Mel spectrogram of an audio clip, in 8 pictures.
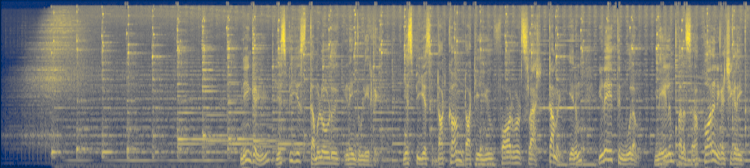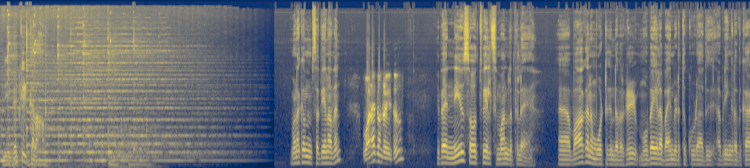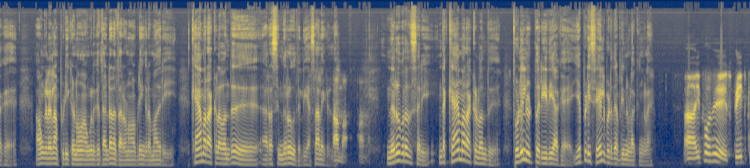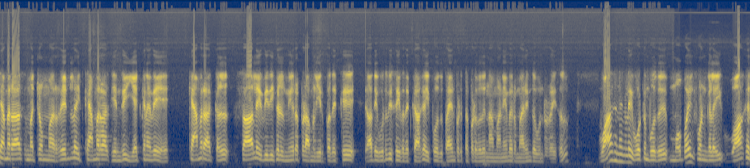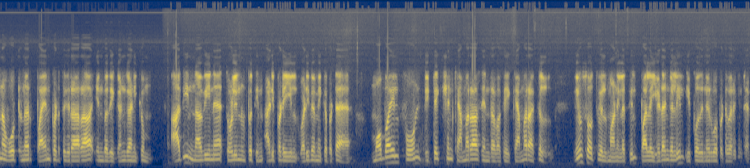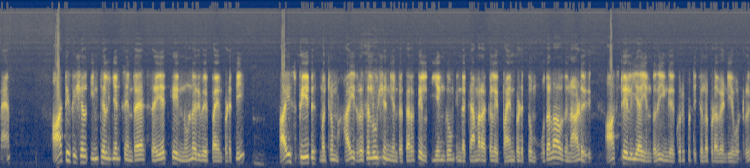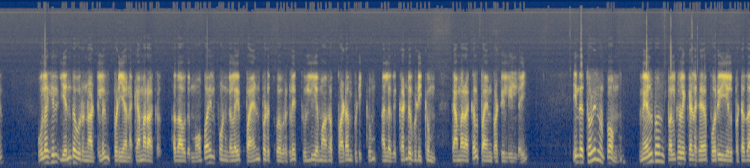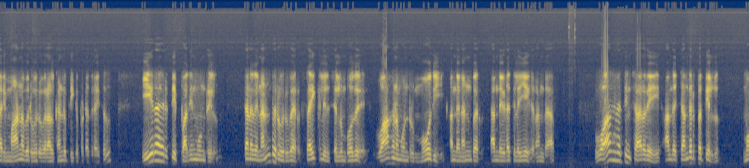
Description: வாகனம் ஓட்டும்போது கைத்தொலைபேசிகளை பயன்படுத்தும் ஓட்டுனர்களை பிடிப்பதற்கென நியூ சவுத் வேல்ஸ் மாநிலத்தில் கமராக்கள் பொருத்தப்பட்டுள்ளமை நாமறிந்த செய்தி. இந்தக் கமராக்கள் எப்படி செயற்படுகின்றன என விளக்குகிறார் பிரபல வானொலியாளர்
